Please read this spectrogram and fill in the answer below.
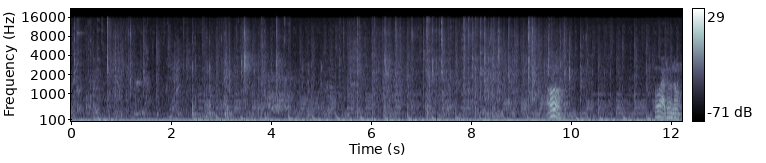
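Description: Crisp, irregular crunching of fried banana chips being chewed close to a microphone, many small cracks in quick succession. Quiet background music underneath.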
